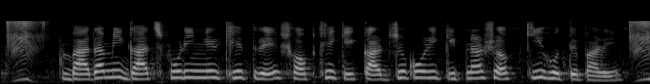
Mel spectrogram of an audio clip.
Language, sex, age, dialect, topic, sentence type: Bengali, female, 60-100, Rajbangshi, agriculture, question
